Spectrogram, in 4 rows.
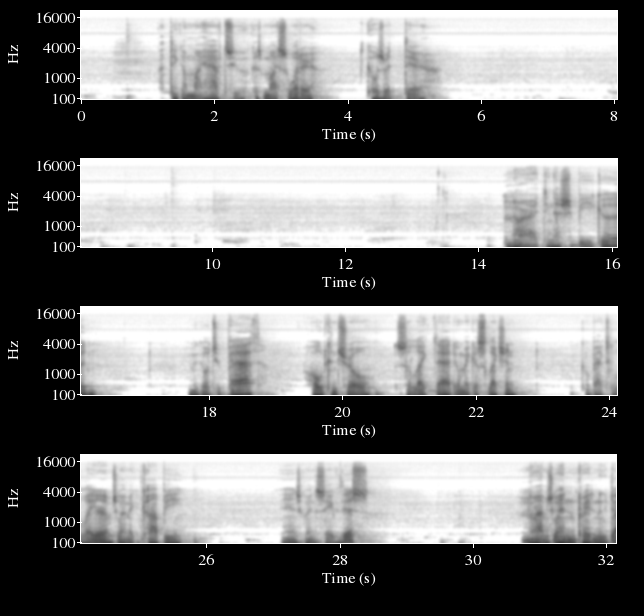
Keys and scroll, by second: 8.7 space, 14.4 ctrl+-, 24.9 ctrl+j, 27.5 ctrl+s.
